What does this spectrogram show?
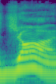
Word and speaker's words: Jean: That's John, spelled like Jean, Mother's nod to the French.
